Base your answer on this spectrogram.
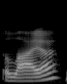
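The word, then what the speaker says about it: Elaia: So it's pronounced Elia Wellness, and that Elia actually means olive tree.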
